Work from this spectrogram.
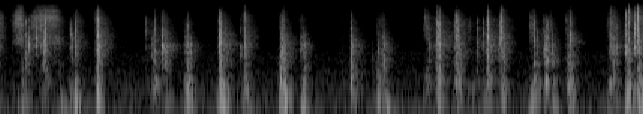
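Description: Long nails tap a gold plastic blister tray full of chocolates, set in a white cardboard frame and held in the hand. The result is a quick, uneven run of sharp, bright plastic clicks that stop dead with no ring, separated by short silences.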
